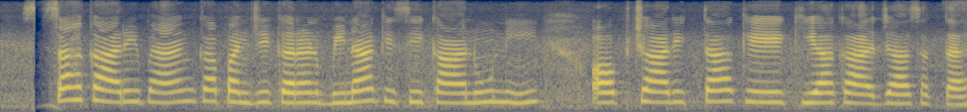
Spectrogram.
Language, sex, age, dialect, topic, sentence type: Hindi, male, 36-40, Hindustani Malvi Khadi Boli, banking, statement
